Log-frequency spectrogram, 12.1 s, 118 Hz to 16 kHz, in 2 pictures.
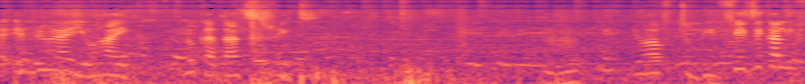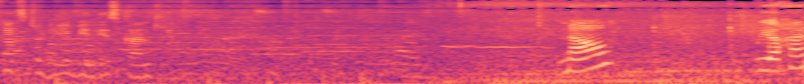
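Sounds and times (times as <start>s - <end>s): background music: 0.0s - 12.0s
street noise rumble: 0.0s - 12.0s.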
